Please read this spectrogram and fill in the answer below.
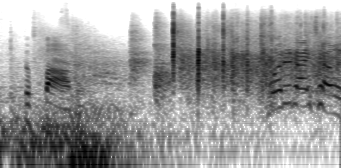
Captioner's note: audience clapping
